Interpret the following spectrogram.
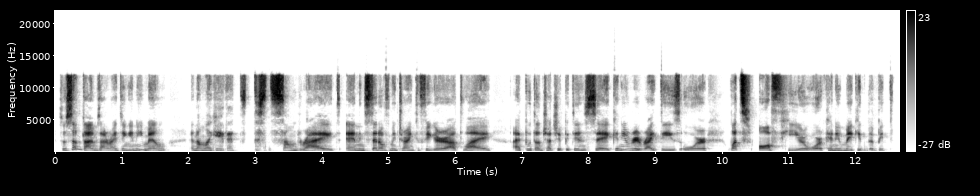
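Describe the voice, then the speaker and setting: A guest author who leads business development talks through her ideas at normal speed in a mid-range, slightly bright voice. Her English carries a Portuguese accent, as she is not a native speaker, and the casual, chatty interview features frequent restarts and small laughs.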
